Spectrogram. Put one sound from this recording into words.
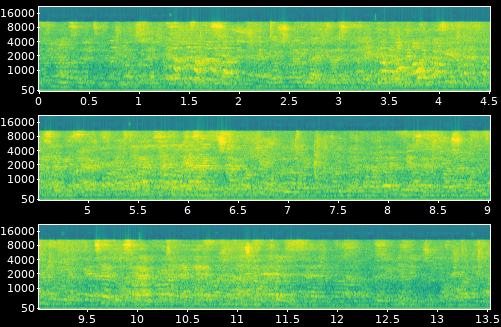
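Many women chatter at once in a large echoing room.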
